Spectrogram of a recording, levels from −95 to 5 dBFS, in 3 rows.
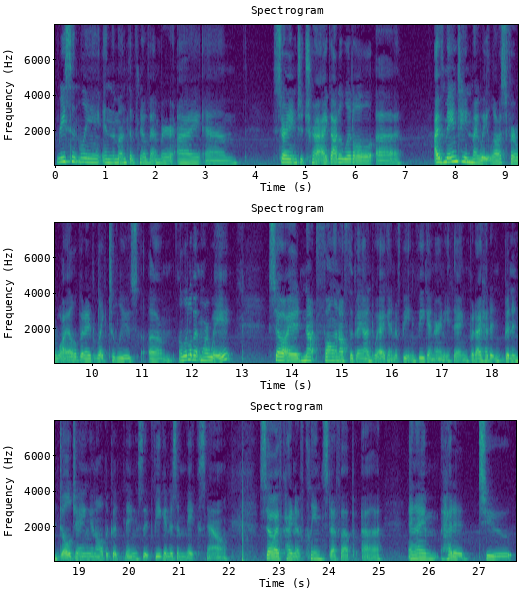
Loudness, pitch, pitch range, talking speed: -26 LUFS, 175 Hz, 165-195 Hz, 160 wpm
